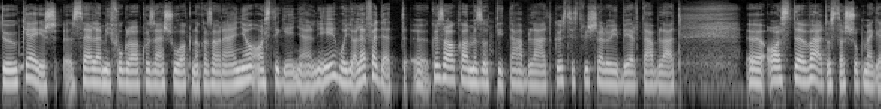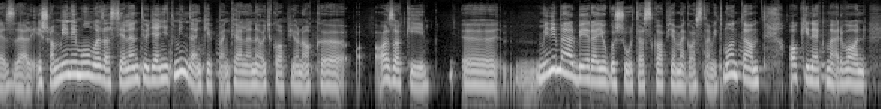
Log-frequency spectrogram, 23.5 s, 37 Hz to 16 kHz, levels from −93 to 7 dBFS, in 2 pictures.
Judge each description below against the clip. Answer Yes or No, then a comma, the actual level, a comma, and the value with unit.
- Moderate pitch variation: Yes, average, 4.3 semitones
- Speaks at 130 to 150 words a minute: No, average, 110 wpm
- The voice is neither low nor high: Yes, medium, 160 Hz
